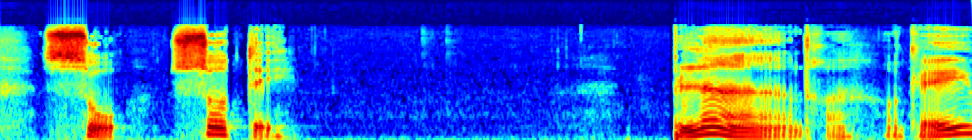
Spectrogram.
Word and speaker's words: plaindre: Plaindre. Okay, when you combine this A-I-N, you will get the sound un. So really, this nasal sound in your nose. Plaindre.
